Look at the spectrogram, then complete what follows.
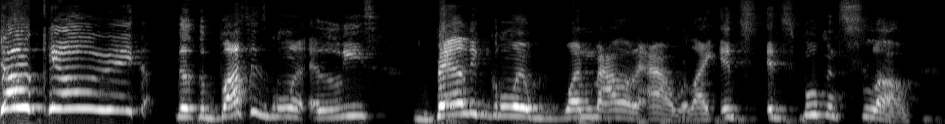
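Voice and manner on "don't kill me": very high, loud scream of panic. Retelling a video of a woman clinging to a bus, imitating her screaming. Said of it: "she's screaming".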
